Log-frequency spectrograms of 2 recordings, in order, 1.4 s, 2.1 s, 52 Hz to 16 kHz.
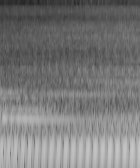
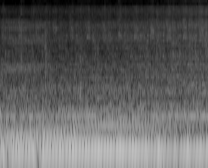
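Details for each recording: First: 1987 Sierra Cosworth first start after three years stored: uneven idle with a lumpy pulse about twelve times a second; cylinder number 4 still not firing after switching and cleaning plugs. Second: 1987 Ford Sierra Cosworth after three years stored, once cylinder 4 came back: smooth, even low idle with a steady beat and no tapping or ticking; normal idle, minor oil leak burning off the block.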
